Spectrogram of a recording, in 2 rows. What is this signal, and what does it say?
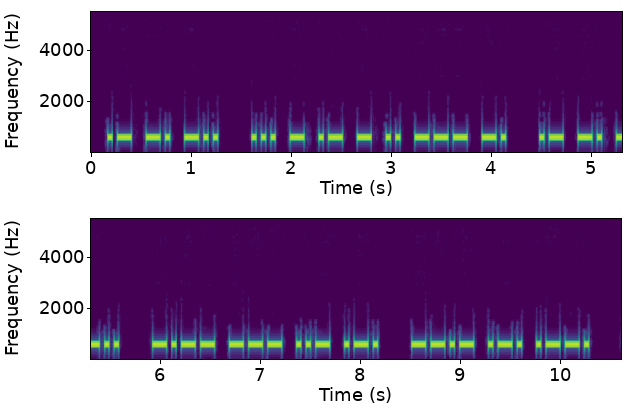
Morse code, heard as a keyed tone, about 25 wpm, 600 Hz. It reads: AND STATION AND YOUR QRP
